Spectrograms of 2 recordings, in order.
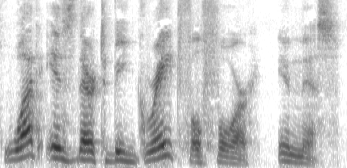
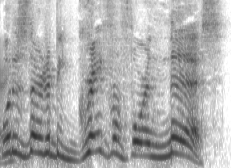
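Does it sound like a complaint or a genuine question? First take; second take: genuine question; complaint. First: It sounds like a genuine, open question. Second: It sounds like an exclaimed complaint.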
